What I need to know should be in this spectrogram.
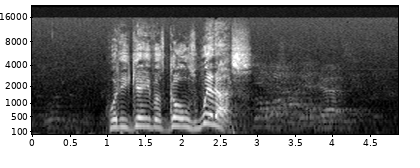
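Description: A man preaches loudly into a microphone in an echoing hall, his voice rising and falling.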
